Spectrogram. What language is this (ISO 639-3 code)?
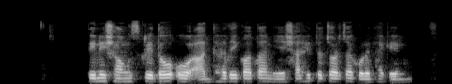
ben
